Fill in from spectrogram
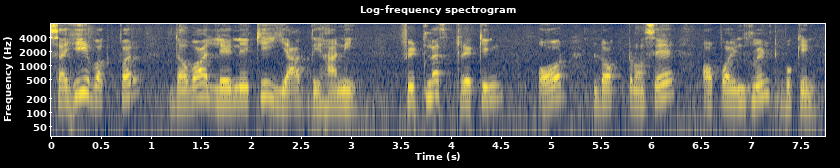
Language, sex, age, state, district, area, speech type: Urdu, male, 30-45, Delhi, East Delhi, urban, spontaneous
